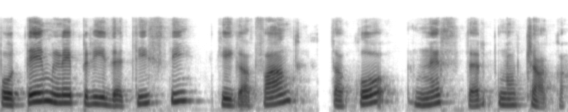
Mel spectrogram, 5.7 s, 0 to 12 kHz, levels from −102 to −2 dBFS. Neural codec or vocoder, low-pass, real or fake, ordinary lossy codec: codec, 16 kHz, 4.8 kbps, FACodec; 7.2 kHz; fake; none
